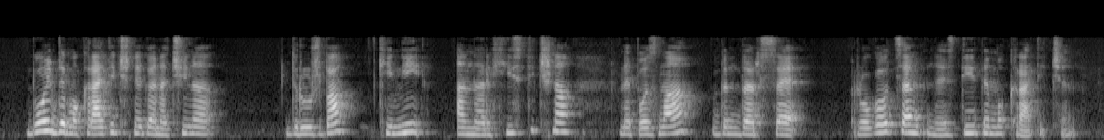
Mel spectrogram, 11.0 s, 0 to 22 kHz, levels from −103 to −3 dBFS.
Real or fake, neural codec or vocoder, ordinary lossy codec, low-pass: fake; codec, 16 kHz, 4 kbps, FunCodec, trained on Chinese and English, 50 frames a second; none; 7.2 kHz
